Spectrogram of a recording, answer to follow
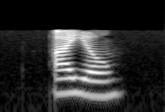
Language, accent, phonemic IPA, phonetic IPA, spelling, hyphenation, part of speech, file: Armenian, Eastern Armenian, /ɑˈjo/, [ɑjó], այո, ա‧յո, particle, Hy-այո.ogg
- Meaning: yes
